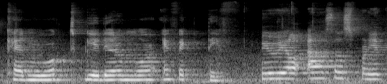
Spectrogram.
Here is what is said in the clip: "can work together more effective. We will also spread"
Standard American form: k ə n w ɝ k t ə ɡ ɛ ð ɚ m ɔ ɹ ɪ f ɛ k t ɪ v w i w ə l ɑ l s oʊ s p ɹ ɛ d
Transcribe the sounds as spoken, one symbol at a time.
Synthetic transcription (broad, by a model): k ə n w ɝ k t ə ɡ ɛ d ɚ m ɔ ɹ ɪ f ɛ k t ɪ f w i w ə l ɑ l s oʊ s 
